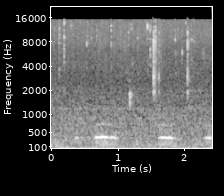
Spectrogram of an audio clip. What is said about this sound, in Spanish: el rechinar de esa puerta que no se había abierto en más de 10 años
